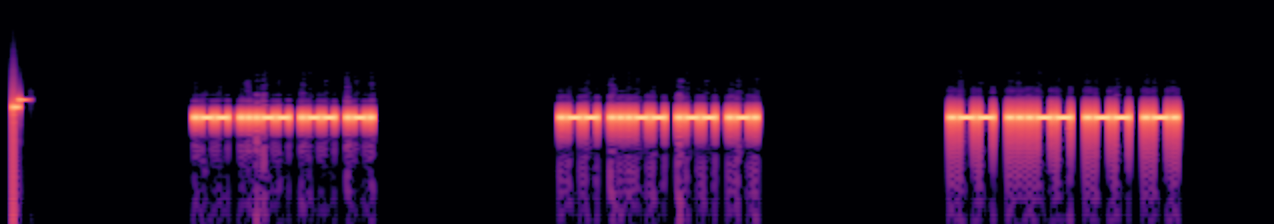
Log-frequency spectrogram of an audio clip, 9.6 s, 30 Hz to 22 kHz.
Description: Morse code, heard as a keyed tone, about 36 wpm, 700 Hz. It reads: W3WR W3WR W3WR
